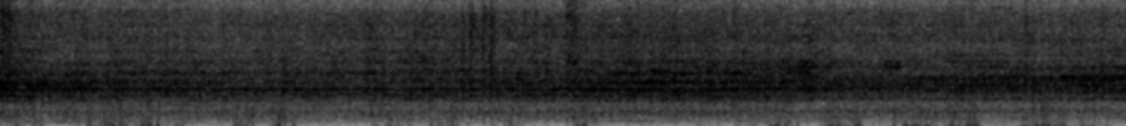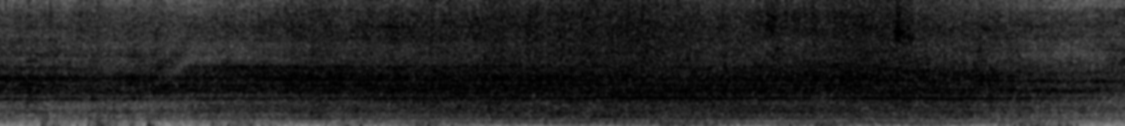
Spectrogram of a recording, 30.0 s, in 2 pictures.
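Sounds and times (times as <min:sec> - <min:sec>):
train wheel and rail noise: 0:00.0 - 0:30.0.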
